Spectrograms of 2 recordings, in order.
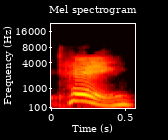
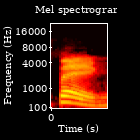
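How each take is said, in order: First: The name starts with a plain t. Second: The name starts with a th sound. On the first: This is the name's real pronunciation. The speaker calls it right. "It's actually Tang" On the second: This is how most people say the name. The speaker calls it wrong. "everyone thinks my name is"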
